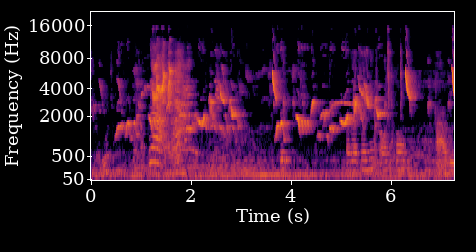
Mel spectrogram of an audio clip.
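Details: A white-rumped shama sings a mimicry-filled song, a rich, fast mix of harsh squawky notes, chattering bursts and bright rising whistles, with a low indoor hum underneath.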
